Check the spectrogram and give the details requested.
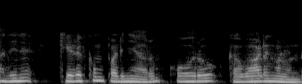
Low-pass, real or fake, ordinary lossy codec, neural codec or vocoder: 5.4 kHz; fake; AAC, 24 kbps; codec, 44.1 kHz, 7.8 kbps, DAC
